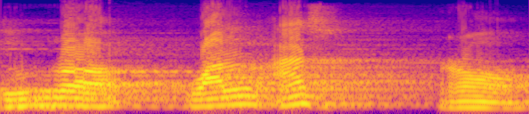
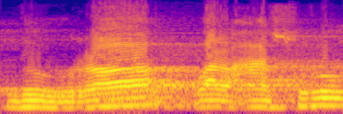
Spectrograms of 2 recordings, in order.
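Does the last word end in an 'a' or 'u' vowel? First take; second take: a; u. First: The last word ends with an 'a' vowel. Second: The last word ends with a 'u' vowel. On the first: The speaker calls it right. "Lak sadurunge dhuhra wal asra" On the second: The speaker calls it wrong. "gak boleh ... ya salah"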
